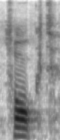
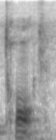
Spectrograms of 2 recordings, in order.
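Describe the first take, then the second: First: The final t sound is clearly pronounced. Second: The final t sound is left off. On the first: The speaker calls it right. "pronounce the last syllable or sound of each word" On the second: The speaker calls it wrong. "don't just say talk"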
